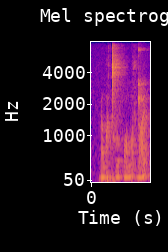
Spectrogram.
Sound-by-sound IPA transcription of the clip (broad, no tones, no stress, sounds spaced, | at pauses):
ɽ ʌ w ɑ ǀʰ ʊ f ɔ ŋ u sˤ ɖ ɪ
